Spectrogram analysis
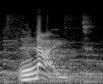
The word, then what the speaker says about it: night: En la palabra noche, por ejemplo, que se escribe, vemos que la GH es muda. La I toma su sonido abierto. Por lo tanto, la pronunciación es night.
